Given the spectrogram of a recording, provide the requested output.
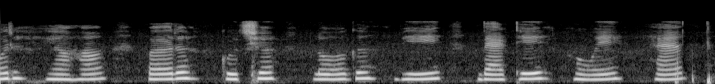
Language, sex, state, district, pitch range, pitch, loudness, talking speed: Hindi, female, Punjab, Pathankot, 235-265 Hz, 245 Hz, -14 LUFS, 75 wpm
